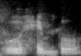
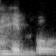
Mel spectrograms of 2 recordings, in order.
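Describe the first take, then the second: First: The first vowel is a rounded 'u' sound. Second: The first vowel is an open 'a' sound. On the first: The speaker calls it right. "the vowel on the first letter there is a dhamma" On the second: The speaker calls it wrong. "like it sounded like a fatha"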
